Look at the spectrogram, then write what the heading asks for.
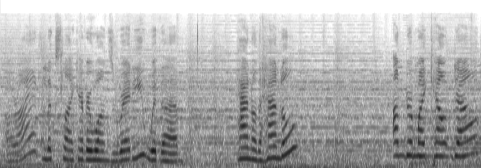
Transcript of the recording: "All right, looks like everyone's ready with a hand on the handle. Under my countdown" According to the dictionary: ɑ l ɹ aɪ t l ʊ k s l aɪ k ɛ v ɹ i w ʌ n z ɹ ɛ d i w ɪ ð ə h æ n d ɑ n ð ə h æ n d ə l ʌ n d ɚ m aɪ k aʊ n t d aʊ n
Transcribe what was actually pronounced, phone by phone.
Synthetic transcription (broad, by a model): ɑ l ɹ aɪ t l ʊ k s l aɪ k ɛ v ɹ i w ʌ n z ɹ ɛ d i w ɪ ð ə h æ n d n ð ə h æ n d l ʌ n d ɚ m aɪ k aʊ n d aʊ n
